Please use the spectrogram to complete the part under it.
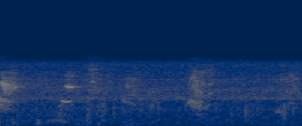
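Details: Baby monkey named Leo crying and begging its mother for milk because it is hungry; short, high, thin whimpering cries near the start and around one second, then softer muffled whines over a low rumbling background.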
